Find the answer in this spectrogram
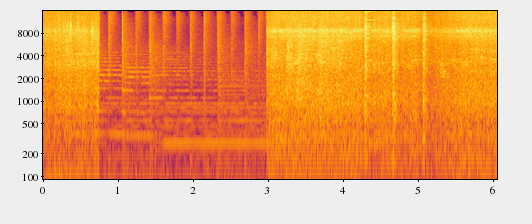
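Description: Low, steady outdoor rumble, interrupted about a second in by roughly two seconds of music with held notes that starts and stops abruptly. Near the end a few light clicks come from the wire-mesh cage trap being fitted against the metal excluder adapter.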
